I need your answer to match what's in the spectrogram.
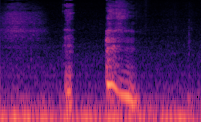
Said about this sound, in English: I have a little bit of a cough. And every time I cough, I feel like everyone's staring at me. And it's not even really a cough. It's like, I don't know what you'd call it. It's seasonal allergies.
